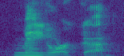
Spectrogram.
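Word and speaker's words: Mallorca: Mayorca. I just remember in Spanish class when the two L's are together, it makes the Y sound.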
